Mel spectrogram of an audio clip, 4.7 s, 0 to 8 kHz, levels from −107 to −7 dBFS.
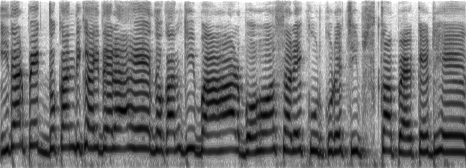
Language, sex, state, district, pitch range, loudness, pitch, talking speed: Hindi, female, Bihar, Lakhisarai, 300-350 Hz, -13 LUFS, 320 Hz, 230 wpm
